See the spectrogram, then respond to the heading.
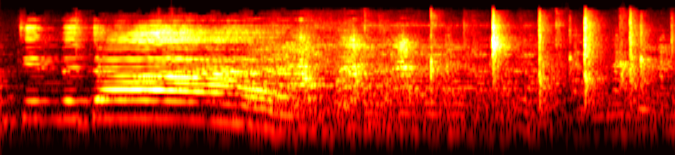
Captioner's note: applause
